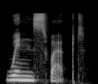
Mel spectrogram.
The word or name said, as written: windswept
